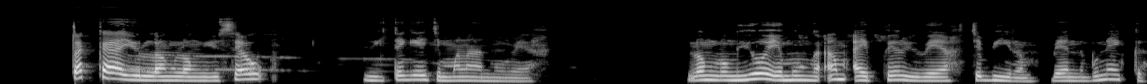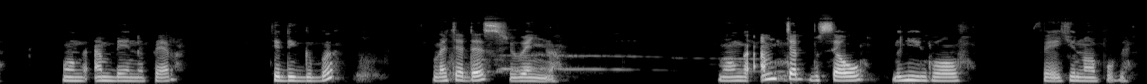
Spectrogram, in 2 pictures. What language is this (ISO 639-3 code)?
wol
